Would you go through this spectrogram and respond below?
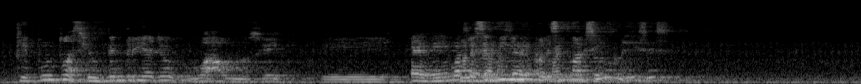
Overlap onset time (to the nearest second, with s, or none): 5 s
